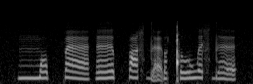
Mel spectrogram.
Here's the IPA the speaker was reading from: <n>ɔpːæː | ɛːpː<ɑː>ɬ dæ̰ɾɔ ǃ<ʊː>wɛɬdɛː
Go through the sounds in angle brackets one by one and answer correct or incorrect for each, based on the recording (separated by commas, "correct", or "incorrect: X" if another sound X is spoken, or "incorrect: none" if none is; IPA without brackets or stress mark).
incorrect: mː, correct, correct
